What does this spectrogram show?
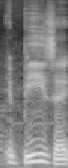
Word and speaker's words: Ibiza: Why do you say it like that? Ibiza is spelled with a Z, not a th.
